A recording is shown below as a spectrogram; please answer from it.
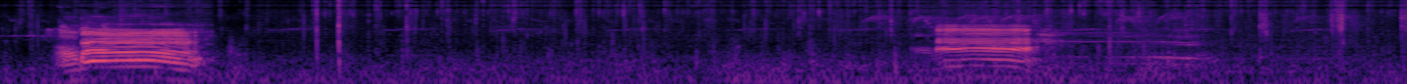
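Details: Cattle wandering in a herd on the road give two loud, drawn-out moos roughly six seconds apart, rich and harmonic, over quiet ambient noise with faint chirping in between.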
